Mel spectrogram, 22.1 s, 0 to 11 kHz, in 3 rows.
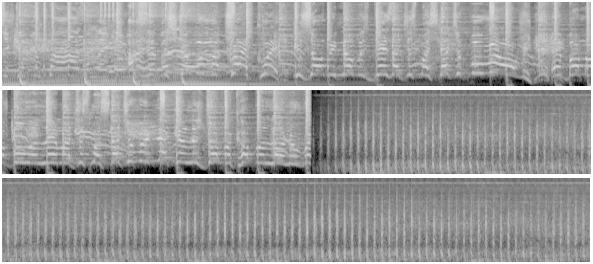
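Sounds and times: drone propellers chopping: 0:00.0 - 0:08.3, 0:11.2 - 0:22.0
high motor whine: 0:00.0 - 0:10.0.

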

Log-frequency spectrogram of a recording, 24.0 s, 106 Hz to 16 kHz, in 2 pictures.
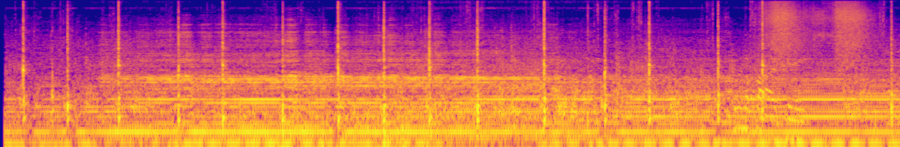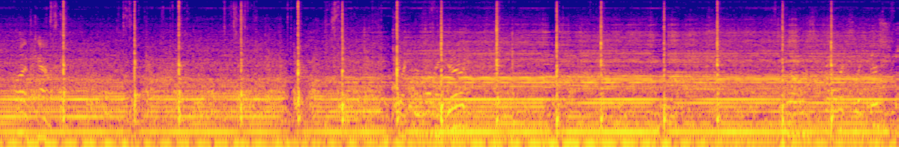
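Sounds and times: vibratory feeder electric hum: 0:00.1 - 0:23.9
brief rushing hiss: 0:10.3 - 0:11.8.

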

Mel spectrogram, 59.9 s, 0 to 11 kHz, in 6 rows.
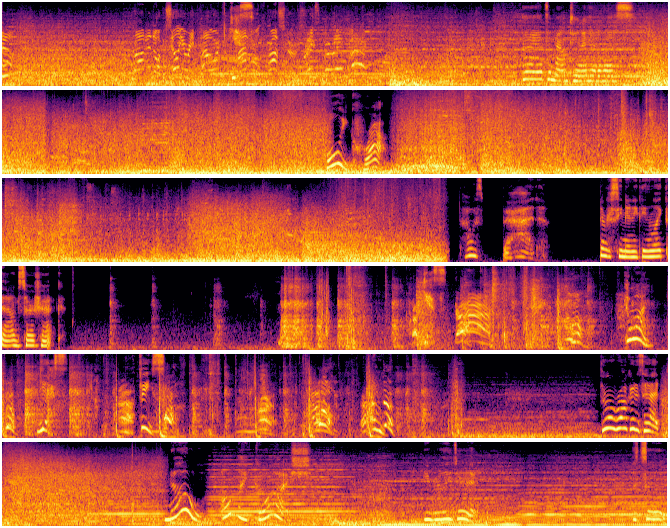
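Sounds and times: heavy rumble and crashing: 0:00.0 - 0:26.7, 0:31.4 - 0:58.0
music: 0:01.9 - 0:10.0, 0:50.4 - 0:59.9
low rumble: 0:17.4 - 0:26.4.

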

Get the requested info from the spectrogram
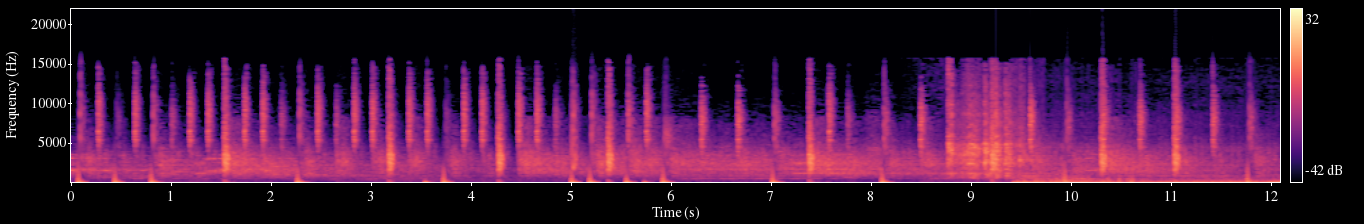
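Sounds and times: music with drum beat: 0:00.0 - 0:08.3, 0:09.4 - 0:12.0
car engine starting and idling: 0:08.4 - 0:12.0.

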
